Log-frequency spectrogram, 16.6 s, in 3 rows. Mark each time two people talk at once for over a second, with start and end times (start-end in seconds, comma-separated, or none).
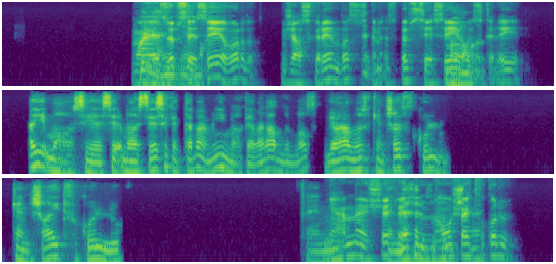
14.2-15.9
